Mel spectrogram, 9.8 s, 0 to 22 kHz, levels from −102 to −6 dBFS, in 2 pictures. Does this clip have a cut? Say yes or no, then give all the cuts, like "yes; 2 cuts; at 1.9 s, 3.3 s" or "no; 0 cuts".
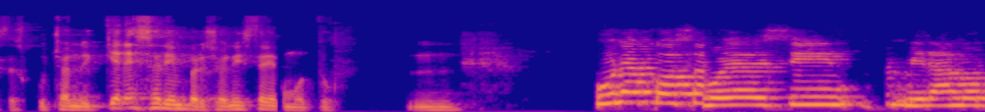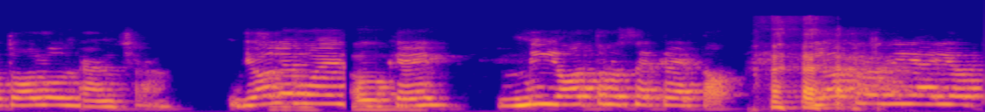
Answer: yes; 5 cuts; at 1.4 s, 3.5 s, 4.4 s, 5.3 s, 6.6 s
